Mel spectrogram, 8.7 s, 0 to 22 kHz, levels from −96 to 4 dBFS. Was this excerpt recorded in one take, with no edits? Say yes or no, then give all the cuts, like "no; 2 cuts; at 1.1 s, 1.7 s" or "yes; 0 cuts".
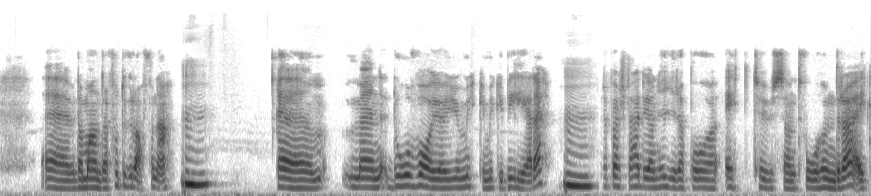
no; 2 cuts; at 3.3 s, 6.0 s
